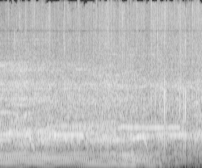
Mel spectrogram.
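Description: A live rock band's final chord rings out and dies away about three seconds in, under a crowd cheering and applauding.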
